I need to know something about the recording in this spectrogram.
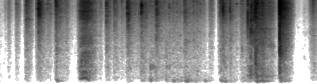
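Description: Typing on a sticky computer keyboard: irregular clacks and taps of varying loudness, with a few sharper, louder keystrokes toward the end and no voices.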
